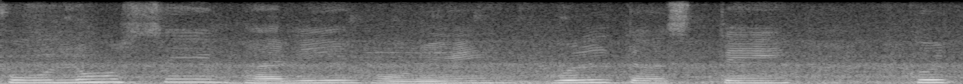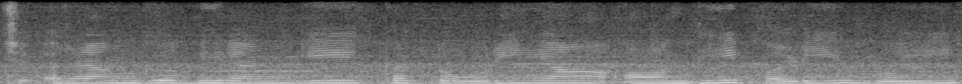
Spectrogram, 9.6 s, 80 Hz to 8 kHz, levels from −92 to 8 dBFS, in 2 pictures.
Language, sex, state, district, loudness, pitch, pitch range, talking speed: Hindi, female, Madhya Pradesh, Dhar, -16 LUFS, 215 Hz, 200-230 Hz, 75 wpm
